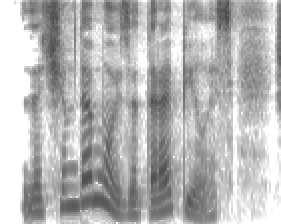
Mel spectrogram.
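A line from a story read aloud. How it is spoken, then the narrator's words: Quiet whisper. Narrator (Russian): шепчет тихо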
